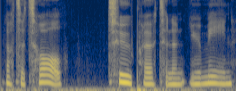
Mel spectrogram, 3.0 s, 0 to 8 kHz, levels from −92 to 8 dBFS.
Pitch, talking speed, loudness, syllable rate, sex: 170 Hz, 120 wpm, -17 LUFS, 4.0 syllables/s, female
